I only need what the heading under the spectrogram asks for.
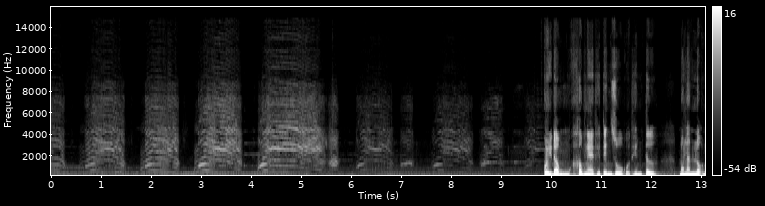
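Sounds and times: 
newborn baby crying piercingly: 0.0s - 10.1s
speech: 9.9s - 13.0s.

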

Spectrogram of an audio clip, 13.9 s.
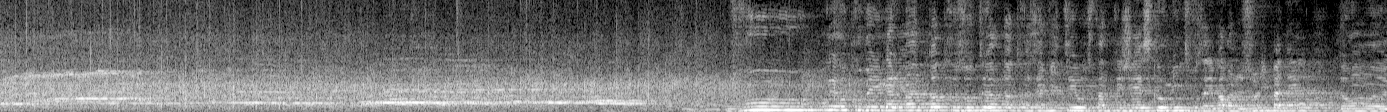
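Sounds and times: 
audience applause for three musicians at TGS 2016 inauguration: 0.0s - 9.6s
speech: 8.7s - 13.8s.

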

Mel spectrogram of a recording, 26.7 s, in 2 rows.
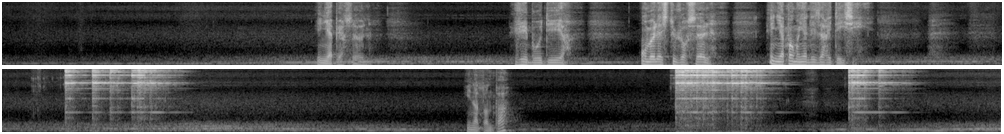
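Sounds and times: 
low steady hum: 0.0s - 26.6s
speech: 4.2s - 5.0s, 6.8s - 7.7s, 8.5s - 9.6s, 10.2s - 11.6s, 19.6s - 20.2s
small hand bell ringing: 14.2s - 15.8s, 22.3s - 23.8s, 24.6s - 25.5s.

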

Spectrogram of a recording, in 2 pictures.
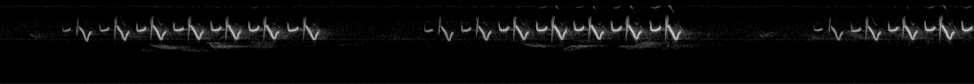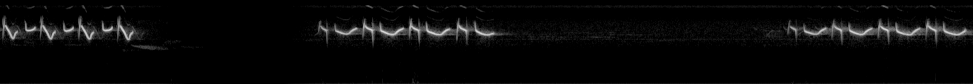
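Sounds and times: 
coal tit singing: 0.0s - 3.3s, 4.2s - 6.8s, 8.1s - 11.2s, 12.9s - 15.9s, 17.3s - 19.4s.

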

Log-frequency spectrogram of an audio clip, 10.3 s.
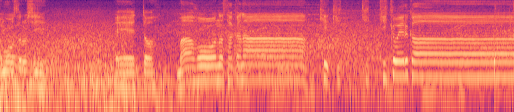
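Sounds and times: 
thunder rumbling from the clouds surrounding the sea: 0.0s - 3.6s
stormy sea waves roaring: 0.0s - 10.2s
speech: 0.2s - 1.1s, 2.3s - 10.2s.

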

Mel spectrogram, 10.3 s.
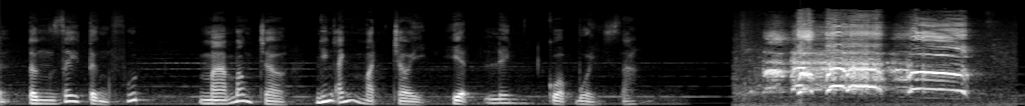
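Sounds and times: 
speech: 0.0s - 6.4s
rooster crowing at dawn in a village: 7.4s - 9.9s.

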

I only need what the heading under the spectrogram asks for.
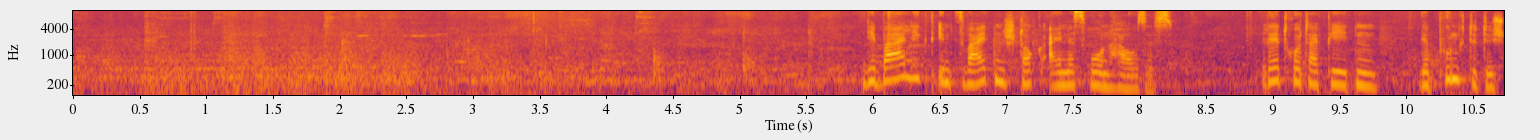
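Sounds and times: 
Minsk metro train riding: 0.0s - 3.9s
speech: 6.0s - 10.7s.

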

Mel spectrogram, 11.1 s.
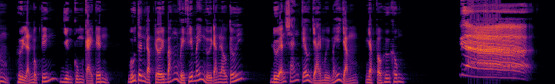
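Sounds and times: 
speech: 0.0s - 8.2s, 9.2s - 10.7s
man screaming in pain: 9.2s - 10.8s.

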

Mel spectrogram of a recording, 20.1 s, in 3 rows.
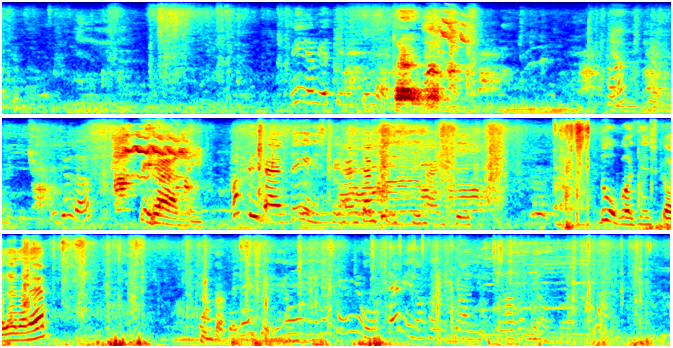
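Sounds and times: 
speech: 3.1s - 5.0s, 6.0s - 14.1s, 15.4s - 19.4s
dog barking: 3.4s - 7.4s, 12.0s - 12.3s.

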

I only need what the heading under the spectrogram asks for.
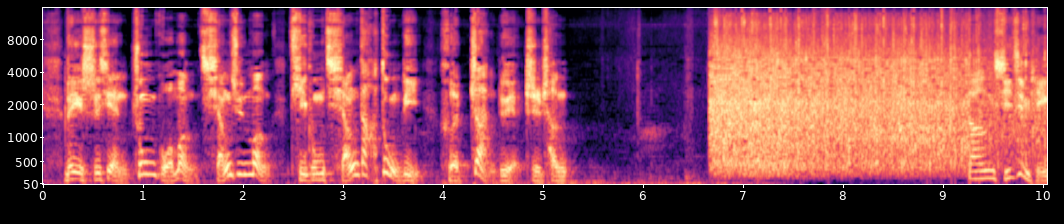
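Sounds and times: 
speech: 0.2s - 5.4s, 9.3s - 10.0s
whole hall applauding at a military delegation meeting: 6.7s - 10.0s.

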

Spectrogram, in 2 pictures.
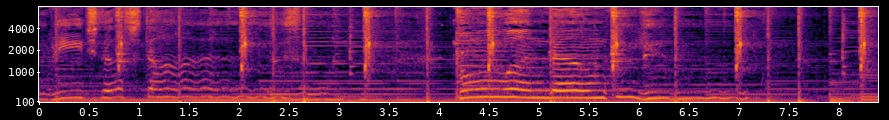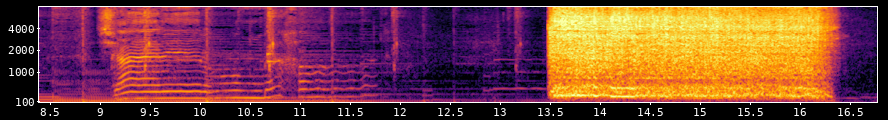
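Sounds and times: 
loud buzzy raspberry blown with the lips: 13.5s - 16.4s.

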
